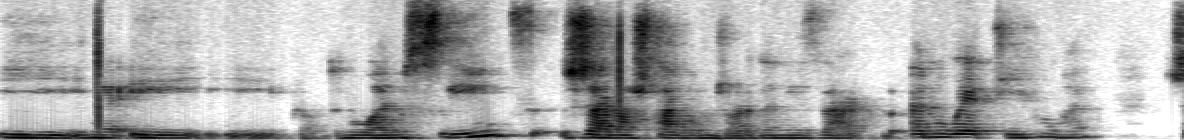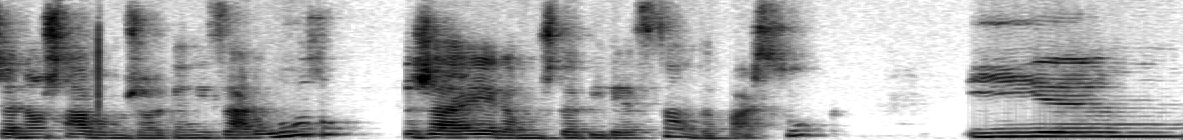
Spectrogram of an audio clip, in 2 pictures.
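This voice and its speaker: Speaking fairly slowly with a European Portuguese accent, a woman has a somewhat breathy, dark, mellow tone at a fairly low pitch, with lively intonation. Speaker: science communicator, nonprofit co-founder. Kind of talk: conversational interview. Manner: hesitant, many fillers.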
